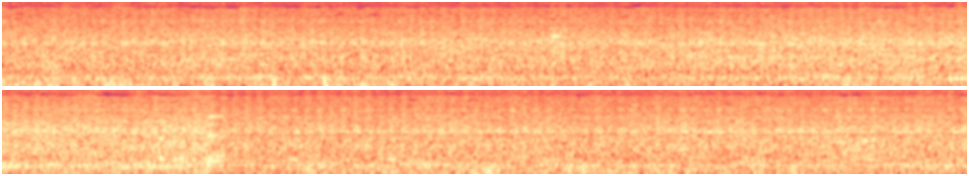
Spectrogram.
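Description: Steady low rumble of motor vehicle noise, with faint indistinct voices about three seconds in.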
